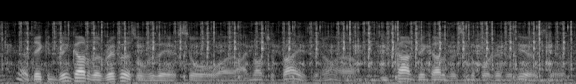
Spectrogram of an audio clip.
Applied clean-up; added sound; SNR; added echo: none; Mechanisms; 3 dB; none.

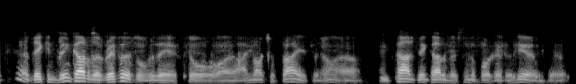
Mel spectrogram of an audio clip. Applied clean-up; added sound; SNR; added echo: neural mask model Resemble Enhance denoiser.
